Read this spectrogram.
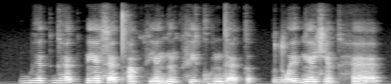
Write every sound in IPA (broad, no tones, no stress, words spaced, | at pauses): bʱɪkɡʱɛk pʲẽsɛ t̪ʰãkfjẽɡʲõkfʲe ɡo̤ndɛk | dwɪ ɡʲɛ̃ɕɛ̃k hɛ̃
